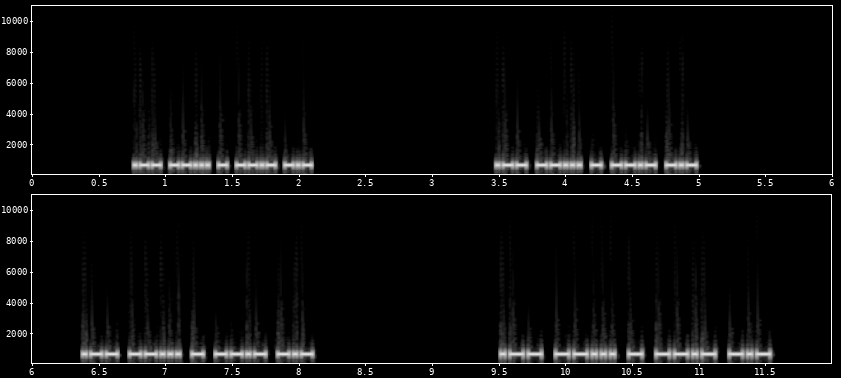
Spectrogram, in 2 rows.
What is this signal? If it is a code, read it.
Morse code, heard as a keyed tone, about 45 wpm, 700 Hz. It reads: W7TQK W7TQK W7TQK W7TQK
